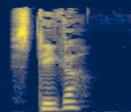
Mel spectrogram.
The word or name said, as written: stikker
